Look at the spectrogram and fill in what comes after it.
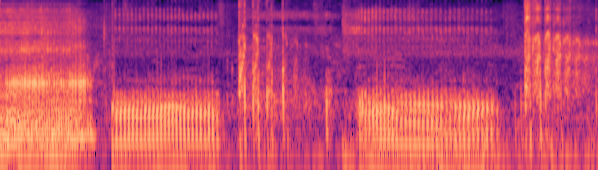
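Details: Dog snoring while asleep: very loud, deep, rattling snores with fast vibration, broken by sharp clicks and snorts. Heavy snoring.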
